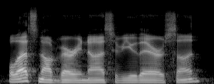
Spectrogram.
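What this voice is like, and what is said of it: Put-on Southern accent. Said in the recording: “the taller man with the southern accent”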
